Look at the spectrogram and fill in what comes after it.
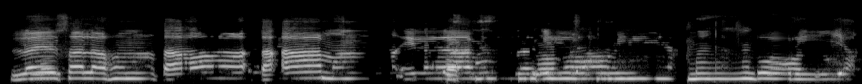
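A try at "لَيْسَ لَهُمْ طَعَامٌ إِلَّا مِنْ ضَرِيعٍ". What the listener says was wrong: لیسا میں حرف لین میں مجھول آواز آئی، پھر تو پہ تو کا مخرج صحیح نہیں نکلا.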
